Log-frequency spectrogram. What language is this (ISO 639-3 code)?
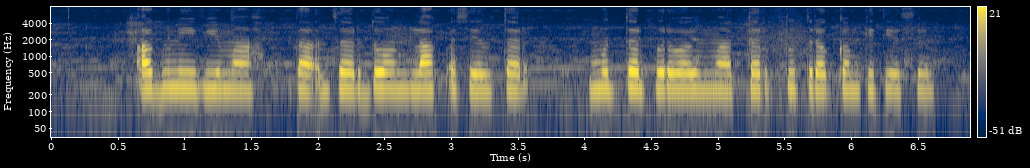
mar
